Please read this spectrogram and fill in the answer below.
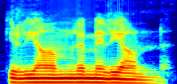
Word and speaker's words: Guillaume le Million: Guillaume le Million. Guillaume le Million. If it doesn't rhyme, you're not pronouncing it right. Guillaume le Million.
